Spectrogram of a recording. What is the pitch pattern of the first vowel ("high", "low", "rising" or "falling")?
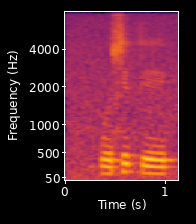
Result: low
